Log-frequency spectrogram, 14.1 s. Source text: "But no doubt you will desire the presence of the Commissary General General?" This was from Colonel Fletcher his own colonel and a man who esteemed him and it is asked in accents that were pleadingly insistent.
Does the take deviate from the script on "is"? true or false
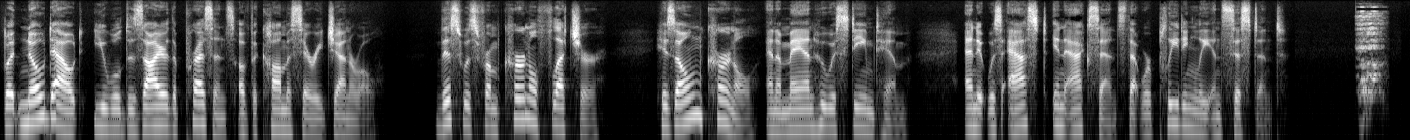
true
